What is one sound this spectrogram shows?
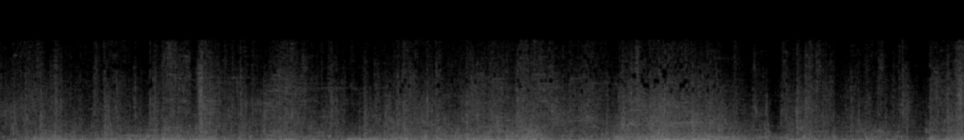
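Game spell effects crackle and blast during a fight.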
